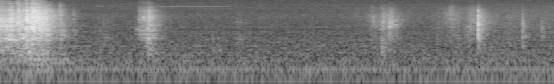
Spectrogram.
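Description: A PASCO dynamics cart, pulled by a falling hanging mass, rolls fast along an aluminium track with a short loud rushing noise, then a sharp knock about a second in as it reaches the end of the track. A few light clicks follow.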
